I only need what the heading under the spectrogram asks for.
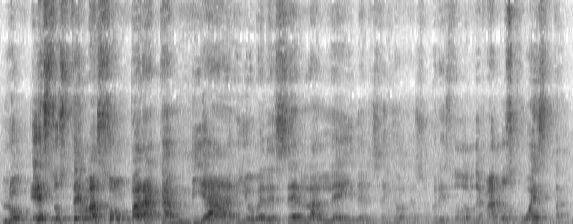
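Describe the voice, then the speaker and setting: A man's voice: high voice, expressive, moderate pace, fairly bright tone. A man preaching a sermon, firing rhetorical questions at the congregation. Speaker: pastor. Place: church hall. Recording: echoey room, mic far off, faint noise.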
